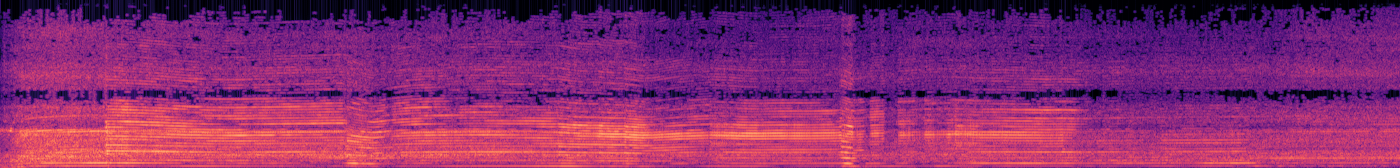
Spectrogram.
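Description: Handheld wood router switched on and running with a steady high whine as its bit cuts the profile of a wooden guitar neck; the pitch dips briefly when the cutter bites into the wood, about four seconds in and again with a sharp knock about eight seconds in.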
